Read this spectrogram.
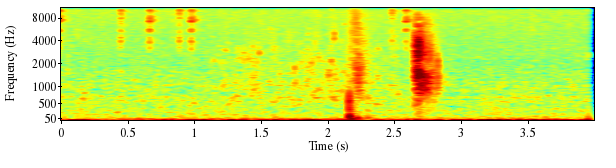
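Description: Dirt crunches as a block is dug out.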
